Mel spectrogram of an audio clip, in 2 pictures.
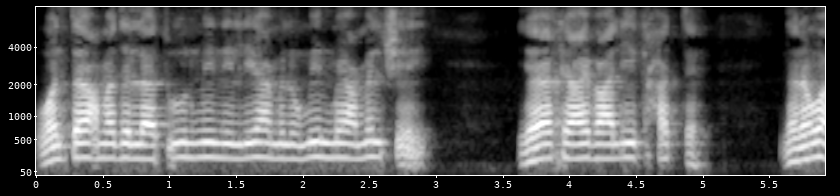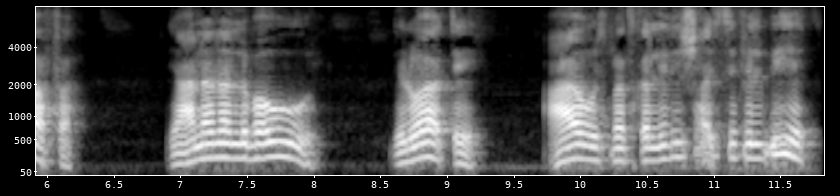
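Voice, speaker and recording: A woman doing a domineering Egyptian mother-in-law from the village, scolding in quick, rapid-fire bursts. She talks at a mid pitch, confrontational and shrill, in a homemade web drama. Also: fairly bright tone, natural voice. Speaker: actor in amateur web drama. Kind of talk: amateur rural family drama acting.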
